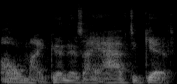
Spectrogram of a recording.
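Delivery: very quiet, very low, begrudging, grudging mutter. Explaining how not to give to the church: mock begrudging tone. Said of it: "not begrudgingly".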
